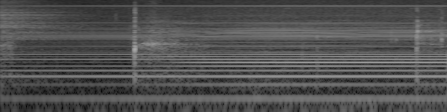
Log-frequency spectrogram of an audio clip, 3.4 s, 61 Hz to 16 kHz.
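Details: LM1875 IC audio amplifier with about 10 µF of supply filter capacitance added: a loud, steady low buzz rising in level with overtones above. Hum from far too little filtering; 33 µF caps later make it nearly quiet.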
